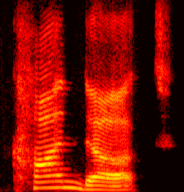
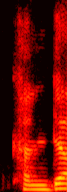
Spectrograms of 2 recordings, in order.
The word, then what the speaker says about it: conduct: So the first word, you can pronounce it conduct, or you can pronounce it conduct. Conduct. Conduct. Conduct or conduct. Conduct. You can put the emphasis on the first or the last syllable, either one.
